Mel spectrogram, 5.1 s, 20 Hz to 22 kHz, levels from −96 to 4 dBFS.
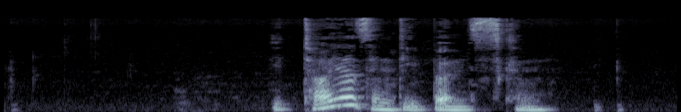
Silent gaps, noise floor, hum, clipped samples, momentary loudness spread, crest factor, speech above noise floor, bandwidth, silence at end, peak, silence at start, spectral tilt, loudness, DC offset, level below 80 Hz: none; -74 dBFS; none; under 0.1%; 16 LU; 20 dB; 50 dB; 11.5 kHz; 0.95 s; -8 dBFS; 2.05 s; -6 dB/octave; -25 LUFS; under 0.1%; -60 dBFS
